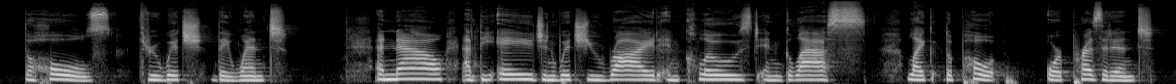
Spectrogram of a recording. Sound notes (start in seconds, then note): none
